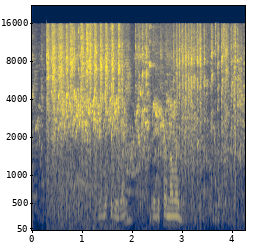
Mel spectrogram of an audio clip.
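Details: Several colourful lovebirds chirping together: a dense, continuous stream of shrill, rapid high chirps and squeaks throughout, with a lower, harmonic, voice-like sound breaking in around the middle.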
